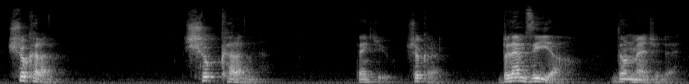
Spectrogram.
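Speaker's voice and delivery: ordinary delivery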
